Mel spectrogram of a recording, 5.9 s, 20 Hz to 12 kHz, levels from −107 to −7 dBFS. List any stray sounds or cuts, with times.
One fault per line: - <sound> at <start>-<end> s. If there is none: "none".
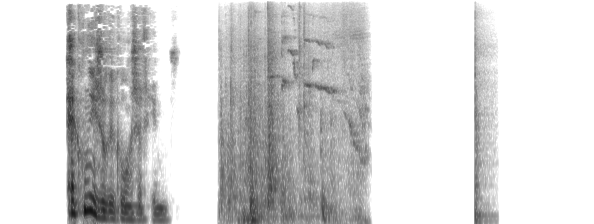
- squeak at 2.2-3.7 s
- thud at 4.7-5.0 s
